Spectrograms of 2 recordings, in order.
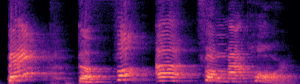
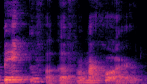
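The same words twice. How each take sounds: First: Slow, firm warning to back off; a stern threat through the car window. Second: Softer, muttered version of the warning; the same threat murmured between prayers; under her breath. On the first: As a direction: spell it out slowly, no nonsense. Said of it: "I had to say it like that". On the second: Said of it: "Even though I'm praying at the same time". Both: Retold or imitated.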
